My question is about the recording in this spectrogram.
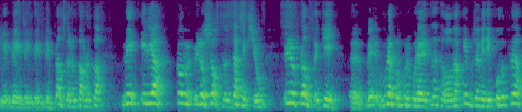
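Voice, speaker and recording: A man's voice: high-pitched, distant mic. Gascon-accented man preaching in an echoey hall. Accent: Gascon French. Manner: halting, repeats words, warm storytelling asides. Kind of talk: sermon. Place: church hall.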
